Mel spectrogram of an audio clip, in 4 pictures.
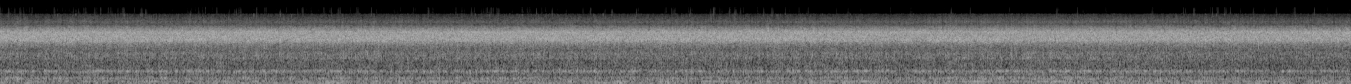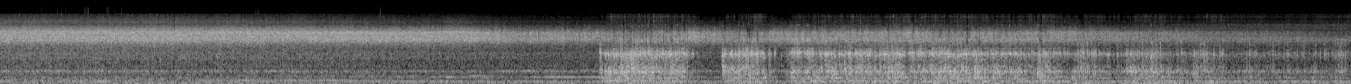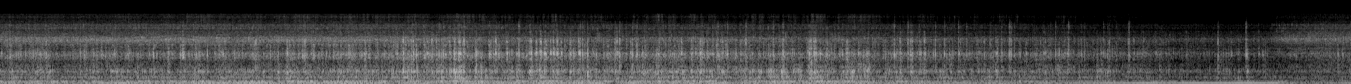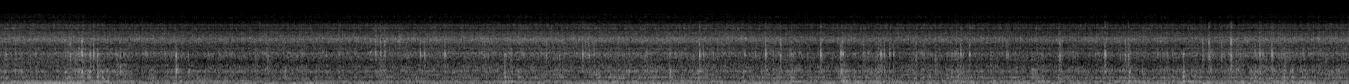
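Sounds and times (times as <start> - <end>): light aircraft engine: 0.0 - 54.0
low hum: 4.4 - 43.7.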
